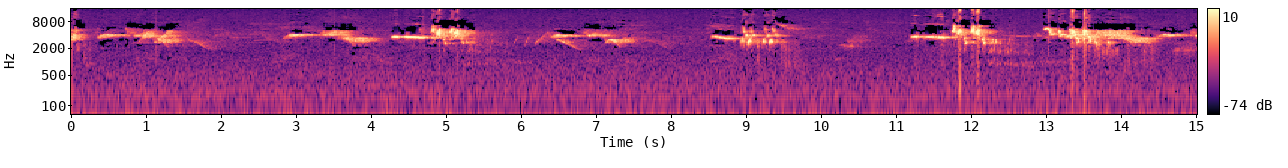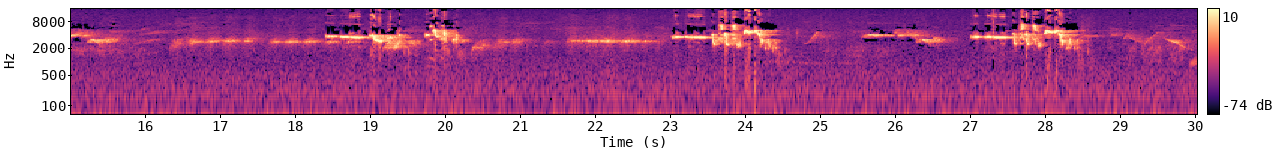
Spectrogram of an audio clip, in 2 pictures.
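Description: Birds singing in short, separate chirping phrases, about a dozen of them, with brief silences in between.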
